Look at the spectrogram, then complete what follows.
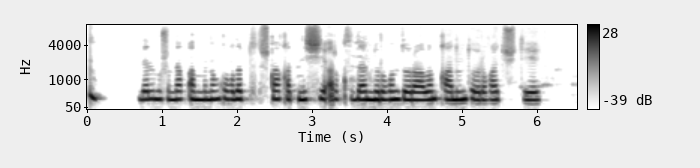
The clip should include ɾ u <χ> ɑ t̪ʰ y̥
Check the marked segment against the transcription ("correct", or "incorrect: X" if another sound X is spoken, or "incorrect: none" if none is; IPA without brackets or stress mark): incorrect: ʁ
